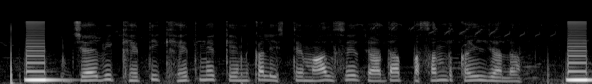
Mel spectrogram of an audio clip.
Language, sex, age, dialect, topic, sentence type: Bhojpuri, male, 31-35, Northern, agriculture, statement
